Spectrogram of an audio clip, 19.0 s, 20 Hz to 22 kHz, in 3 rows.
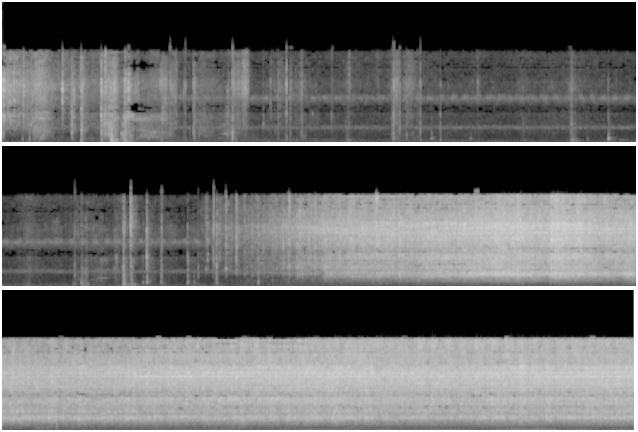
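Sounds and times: die grinder hissing on metal: 0:08.6 - 0:19.0.

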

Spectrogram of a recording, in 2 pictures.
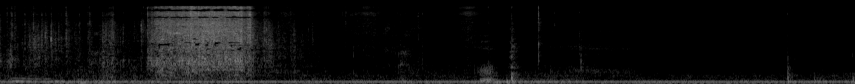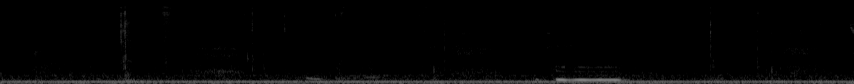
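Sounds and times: paper rustling: 0:00.0 - 0:05.5
low background hum: 0:00.0 - 0:17.0.

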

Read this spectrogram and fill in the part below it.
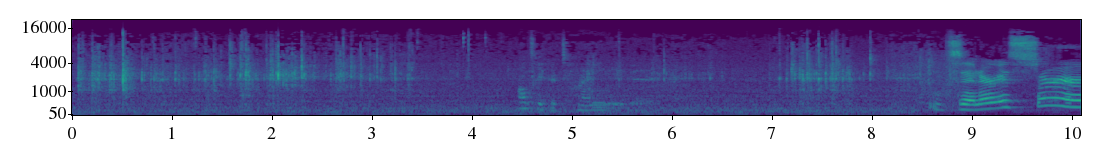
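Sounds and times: plastic bag crinkling: 0:00.0 - 0:04.2, 0:05.2 - 0:08.6
low room hum: 0:00.0 - 0:10.0.

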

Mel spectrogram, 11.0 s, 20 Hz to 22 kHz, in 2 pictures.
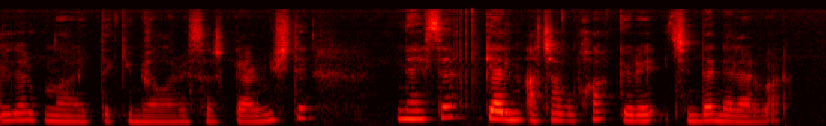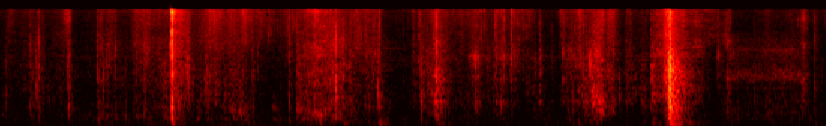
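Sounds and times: plastic pouch rustling: 0:05.5 - 0:11.0.

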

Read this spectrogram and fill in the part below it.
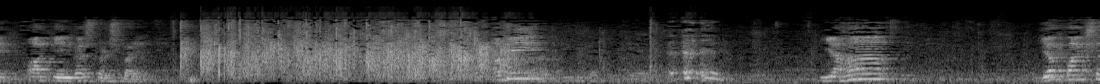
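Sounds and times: audience applauding: 0:01.8 - 0:05.4.

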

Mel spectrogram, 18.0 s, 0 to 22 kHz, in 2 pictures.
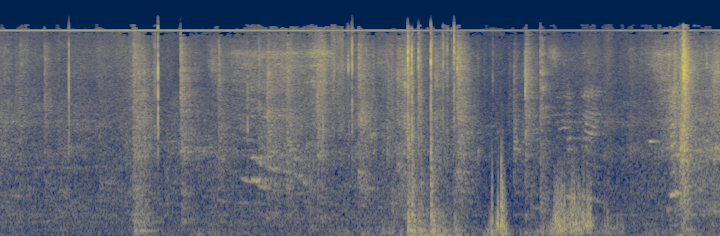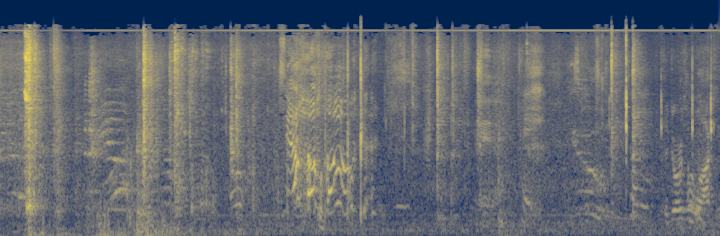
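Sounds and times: indistinct voices: 0:02.3 - 0:05.4, 0:06.2 - 0:14.2.

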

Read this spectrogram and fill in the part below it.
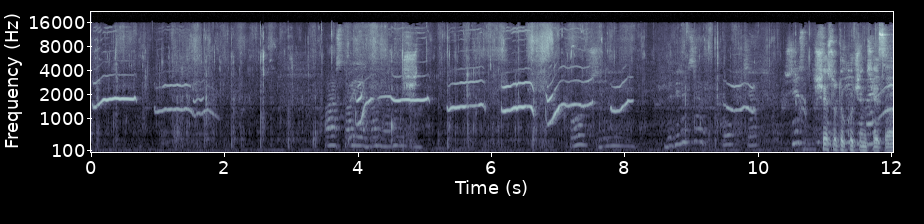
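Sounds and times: puppy whining: 0:00.0 - 0:12.0.

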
